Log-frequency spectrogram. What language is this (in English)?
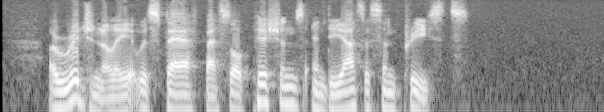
English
